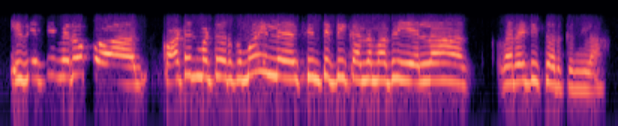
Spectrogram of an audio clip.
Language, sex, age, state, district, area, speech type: Tamil, female, 45-60, Tamil Nadu, Chennai, urban, conversation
